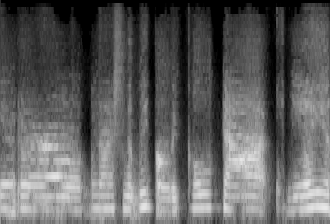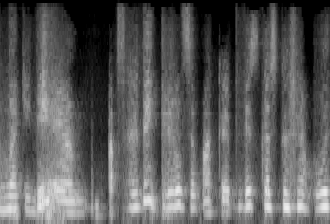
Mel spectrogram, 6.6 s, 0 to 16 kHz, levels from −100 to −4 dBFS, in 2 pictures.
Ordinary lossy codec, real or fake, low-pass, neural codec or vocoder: MP3, 64 kbps; fake; 14.4 kHz; codec, 44.1 kHz, 0.9 kbps, DAC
